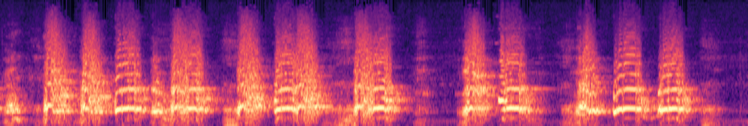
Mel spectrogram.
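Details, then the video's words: Two pet dogs barking loudly and insistently, short sharp barks fired in quick bursts of two to four, about fifteen barks in total with brief pauses between groups, no other sounds clear. "Dogs Barking"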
